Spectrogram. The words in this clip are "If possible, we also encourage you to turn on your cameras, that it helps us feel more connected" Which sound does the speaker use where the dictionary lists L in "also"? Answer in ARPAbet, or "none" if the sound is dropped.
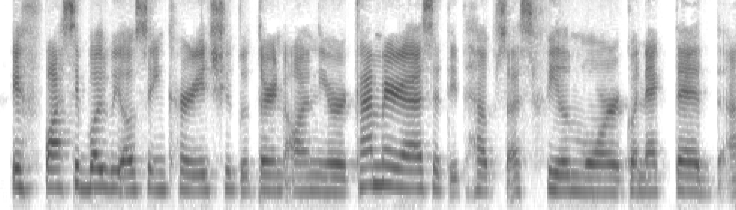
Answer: L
